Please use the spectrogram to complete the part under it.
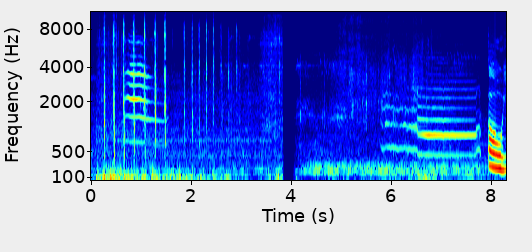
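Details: Rescued cats: a rapid series of sharp clicks and short bursts opens, then after a brief silence a long level meow with rich harmonics follows, ending in a louder falling cry, low rumbling noise underneath.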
